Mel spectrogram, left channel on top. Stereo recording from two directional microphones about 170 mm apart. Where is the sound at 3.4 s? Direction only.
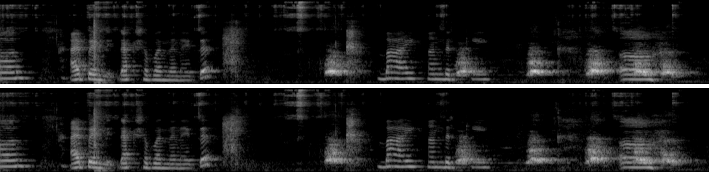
10° right (ahead or behind).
